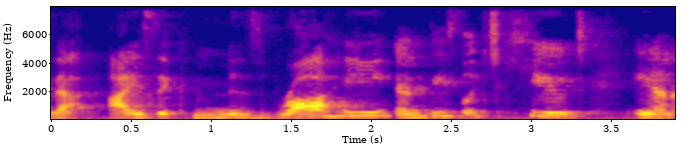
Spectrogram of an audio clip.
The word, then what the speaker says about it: Isaac Mizrahi: Isaac Mizrahi, and these looked cute, and I was finding a lot of swimsuits.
